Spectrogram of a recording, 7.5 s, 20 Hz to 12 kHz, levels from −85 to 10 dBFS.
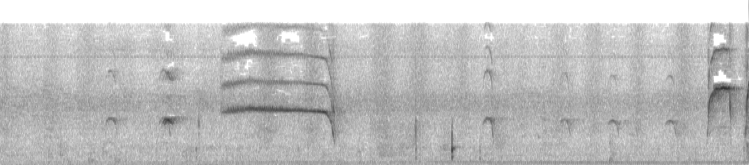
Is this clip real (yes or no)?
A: yes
